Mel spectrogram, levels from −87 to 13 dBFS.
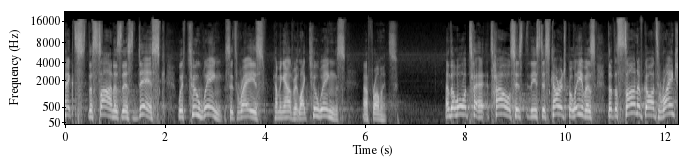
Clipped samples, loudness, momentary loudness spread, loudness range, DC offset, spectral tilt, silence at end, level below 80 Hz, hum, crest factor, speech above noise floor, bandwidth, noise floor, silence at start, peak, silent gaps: under 0.1%; -15 LUFS; 7 LU; 3 LU; under 0.1%; -3.5 dB/octave; 0 s; -52 dBFS; none; 16 dB; 41 dB; 17.5 kHz; -56 dBFS; 0 s; 0 dBFS; none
